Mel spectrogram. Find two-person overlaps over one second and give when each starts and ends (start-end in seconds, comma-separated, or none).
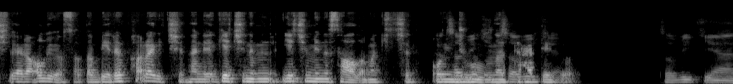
4.3-5.7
